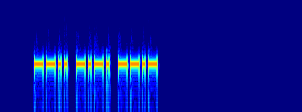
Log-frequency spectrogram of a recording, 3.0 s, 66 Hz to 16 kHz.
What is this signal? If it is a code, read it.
Morse code, heard as a keyed tone, about 40 wpm, 700 Hz. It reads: ZCQ
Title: USA Call Sign Postfixes - 3 Letters 40wpm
